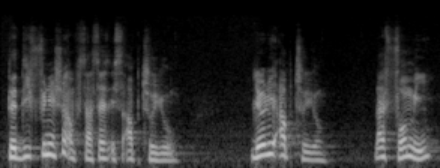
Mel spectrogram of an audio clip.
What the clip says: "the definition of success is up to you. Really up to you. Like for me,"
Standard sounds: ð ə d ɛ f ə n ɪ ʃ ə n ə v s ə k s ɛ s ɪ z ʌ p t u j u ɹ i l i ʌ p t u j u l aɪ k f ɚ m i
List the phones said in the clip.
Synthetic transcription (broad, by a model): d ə d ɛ f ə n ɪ ʃ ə n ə f s ə k s ɛ s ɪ s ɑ p t u j u l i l i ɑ p t u j u l aɪ k f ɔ m i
